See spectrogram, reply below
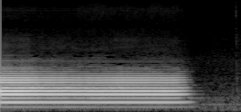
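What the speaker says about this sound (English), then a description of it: "It's called a B flat, and it sounds like this." A trombone sounds one steady B flat, a clear sustained brass tone that holds evenly for about two seconds and then stops cleanly, alone with no talking.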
